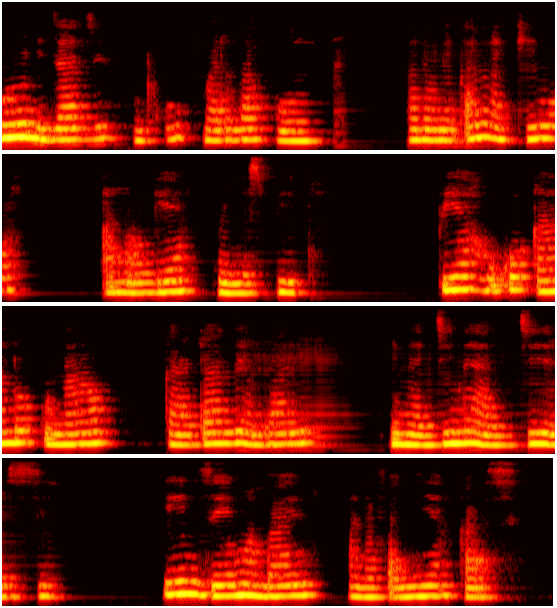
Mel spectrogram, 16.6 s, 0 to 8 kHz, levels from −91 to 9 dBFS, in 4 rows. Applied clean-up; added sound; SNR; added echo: neural mask model DeepFilterNet 3.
